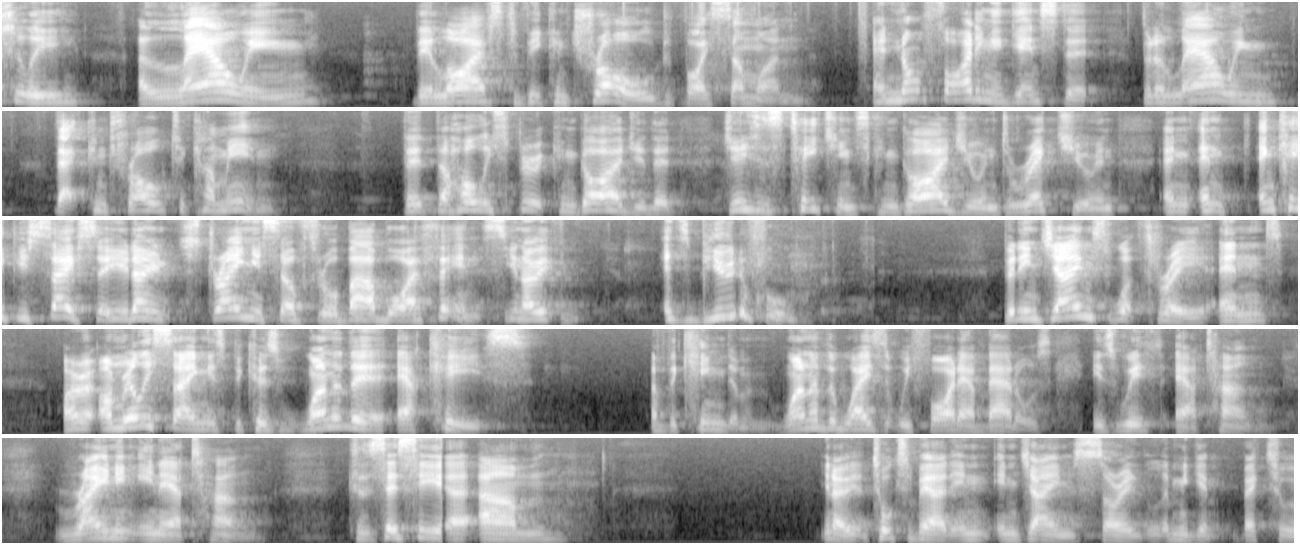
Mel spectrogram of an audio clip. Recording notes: recorded on 08/09/2019 at the 11am gathering at River Edge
